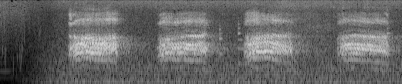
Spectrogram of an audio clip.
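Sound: crow cawing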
